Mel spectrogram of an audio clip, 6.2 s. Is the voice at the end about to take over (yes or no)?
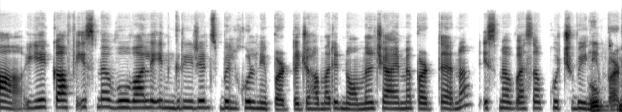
yes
